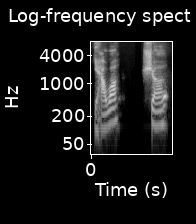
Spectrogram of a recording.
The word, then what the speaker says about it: Yahawahashai: And Yahawahashai is the way that we pronounce each character correctly with the Christ's name. Yahawahashai.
